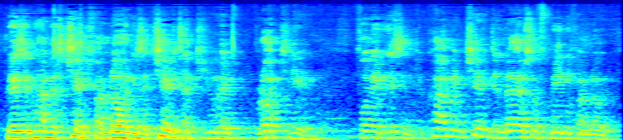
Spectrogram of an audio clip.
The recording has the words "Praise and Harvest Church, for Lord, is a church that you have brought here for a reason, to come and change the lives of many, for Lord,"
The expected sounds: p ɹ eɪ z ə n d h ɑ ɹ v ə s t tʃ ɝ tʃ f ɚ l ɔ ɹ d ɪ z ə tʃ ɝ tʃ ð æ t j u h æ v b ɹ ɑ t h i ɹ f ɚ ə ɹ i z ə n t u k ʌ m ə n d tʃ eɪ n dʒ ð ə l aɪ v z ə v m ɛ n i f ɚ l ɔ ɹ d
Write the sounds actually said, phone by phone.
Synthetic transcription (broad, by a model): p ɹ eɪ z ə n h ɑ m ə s tʃ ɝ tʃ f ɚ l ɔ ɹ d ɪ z ə tʃ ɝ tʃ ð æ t j u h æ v b ɹ ɑ t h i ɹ f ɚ ə l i s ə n t u k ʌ m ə n tʃ eɪ n dʒ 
